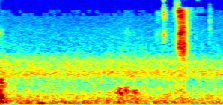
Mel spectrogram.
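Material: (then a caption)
Pressed soap. A hand-sized, solid, green, sandy-textured pressed soap shaped like a turtle is held in the fingers while a small metal blade scrapes and cuts into it, and it crumbles as it is cut. A quiet, steady gritty hiss runs throughout, with a soft crumbly rustle and then one brief, bright, sharp scrape standing out as two distinct moments.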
